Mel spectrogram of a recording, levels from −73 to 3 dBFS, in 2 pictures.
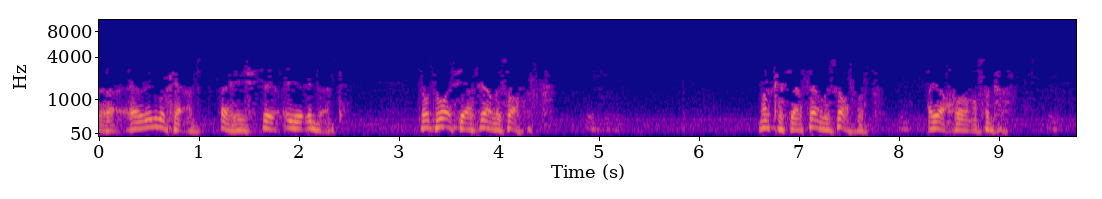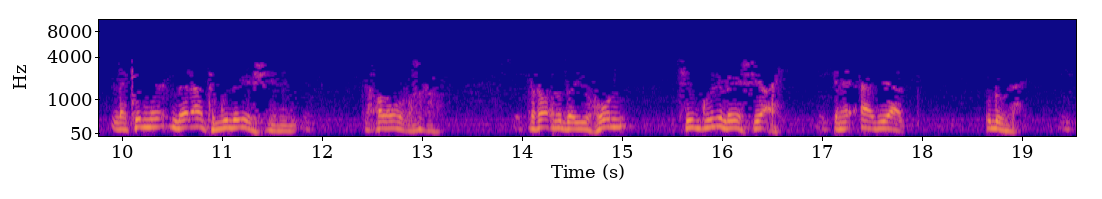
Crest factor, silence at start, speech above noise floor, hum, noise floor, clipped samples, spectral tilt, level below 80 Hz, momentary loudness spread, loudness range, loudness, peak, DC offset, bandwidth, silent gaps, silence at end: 16 dB; 0 s; 26 dB; none; -53 dBFS; under 0.1%; -12.5 dB/octave; -58 dBFS; 21 LU; 4 LU; -28 LUFS; -12 dBFS; under 0.1%; 4 kHz; none; 0.05 s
